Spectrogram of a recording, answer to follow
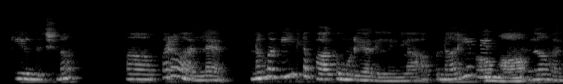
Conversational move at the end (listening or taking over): listening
